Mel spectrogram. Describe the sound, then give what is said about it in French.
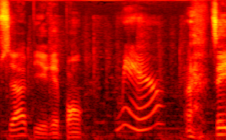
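A voice imitates a cat's meow once, a drawn-out rising and falling whine set between bursts of talking and laughter. “C'est très japonais, puis des fois, elle parle à son chat, tu sais, puis elle fait comme Ah, euh, j'ai des problèmes.”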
